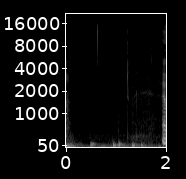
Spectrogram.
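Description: A few faint, scattered clicks from working a computer's mouse and keyboard, with near quiet between them.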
